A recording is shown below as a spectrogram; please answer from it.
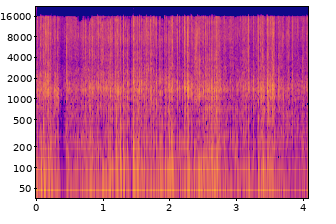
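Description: A hand-sized grey textured foam sponge on a tan foam base, solid and porous, is held in both hands and scratched quickly with fingernails. The result is a dense, continuous rough scratching with a heavy low rumble and a crinkly mid-range hiss. It stays at a steady level, with one brief dip near the start.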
